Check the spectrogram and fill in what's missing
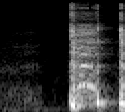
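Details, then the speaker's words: Two short, loud cough bursts after a quiet pause, the second briefer, from an adult woman who is sick, who says she has been coughing and has a headache. "I'm not also feeling well because I've been coughing and my head has been paining me."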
